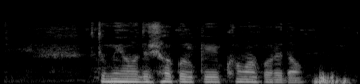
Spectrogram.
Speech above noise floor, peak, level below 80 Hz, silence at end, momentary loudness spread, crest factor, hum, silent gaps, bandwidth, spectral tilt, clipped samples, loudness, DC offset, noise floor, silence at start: 26 dB; -16 dBFS; -52 dBFS; 0.1 s; 22 LU; 16 dB; none; none; 8 kHz; -6 dB/octave; under 0.1%; -33 LUFS; under 0.1%; -57 dBFS; 0.45 s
